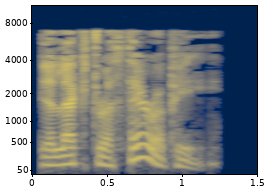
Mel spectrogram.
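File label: "electrotherapy", British English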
